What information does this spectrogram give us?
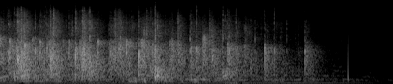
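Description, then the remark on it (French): A church audience applauds warmly to welcome a visiting pastor, with dense, overlapping claps that stay steady for about three seconds, then thin out to a few scattered claps and fade into silence. “J'aimerais qu'on puisse lui exprimer notre joie en applaudissant chaleureusement et en l'accueillant.”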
